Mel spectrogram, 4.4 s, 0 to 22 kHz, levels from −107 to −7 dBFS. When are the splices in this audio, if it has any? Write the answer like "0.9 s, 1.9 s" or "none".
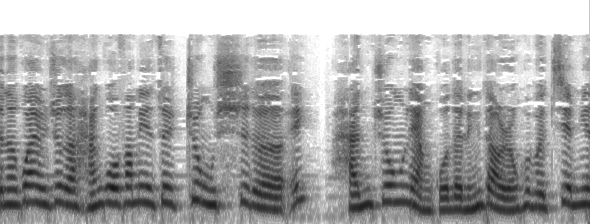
none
